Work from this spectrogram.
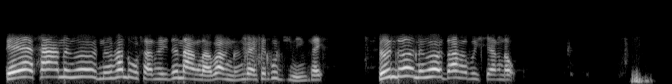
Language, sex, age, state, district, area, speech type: Bodo, female, 45-60, Assam, Kokrajhar, urban, conversation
